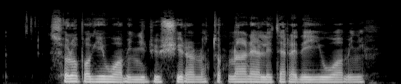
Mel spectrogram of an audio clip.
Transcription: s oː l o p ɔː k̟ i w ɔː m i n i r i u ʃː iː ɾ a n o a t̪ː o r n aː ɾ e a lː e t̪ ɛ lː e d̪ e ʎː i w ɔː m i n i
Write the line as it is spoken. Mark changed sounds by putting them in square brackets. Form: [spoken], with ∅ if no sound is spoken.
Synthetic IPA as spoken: s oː l o p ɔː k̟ i w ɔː m i n i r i u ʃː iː ɾ a n o a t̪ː o r n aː ɾ e a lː e t̪ ɛ [rː] e d̪ e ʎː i w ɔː m i n i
